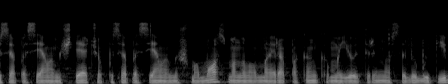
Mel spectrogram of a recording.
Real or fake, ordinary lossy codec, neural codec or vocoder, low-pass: real; AAC, 64 kbps; none; 7.2 kHz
